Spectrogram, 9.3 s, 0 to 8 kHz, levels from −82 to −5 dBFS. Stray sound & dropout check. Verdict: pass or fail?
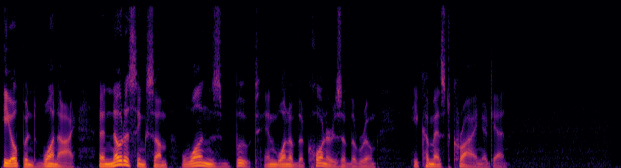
pass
